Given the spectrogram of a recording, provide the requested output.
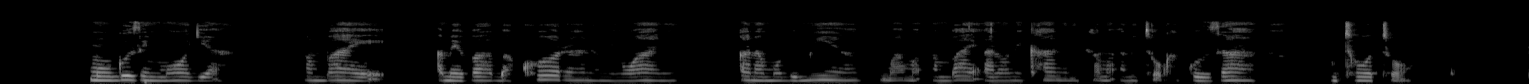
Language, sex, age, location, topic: Swahili, female, 18-24, Kisumu, health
